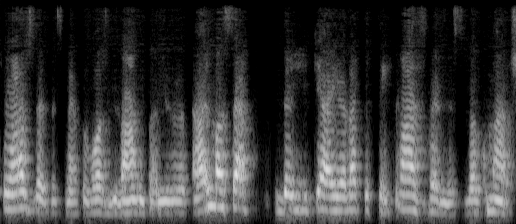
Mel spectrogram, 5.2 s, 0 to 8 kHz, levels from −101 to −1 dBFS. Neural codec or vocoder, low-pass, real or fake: codec, 16 kHz, 1.1 kbps, Voila-Tokenizer; 7.2 kHz; fake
